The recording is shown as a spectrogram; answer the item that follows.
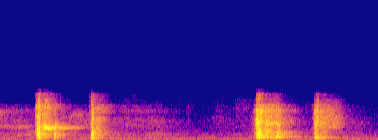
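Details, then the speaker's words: Two pairs of short, dry cough bursts separated by a pause of about two seconds in a quiet room; the person remarks needing a cough drop. "oh God I need a cough drop"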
